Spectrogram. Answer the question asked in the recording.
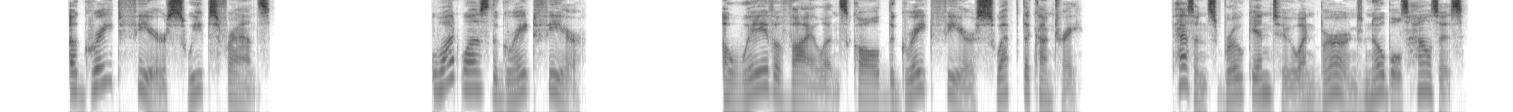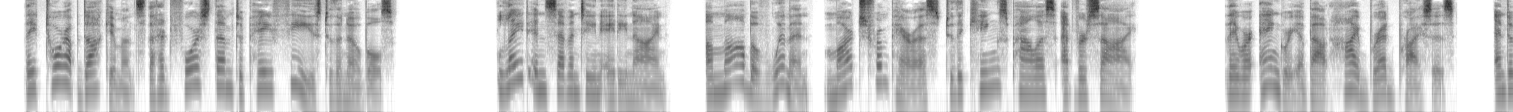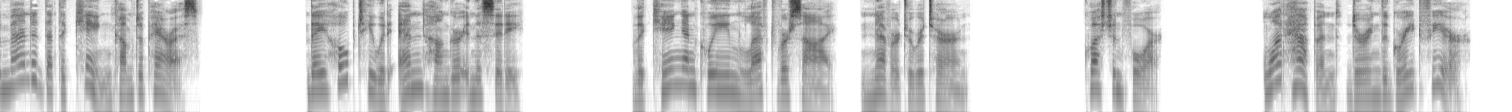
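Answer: Peasants broke into and burned nobles' houses and tore up the documents that made them pay fees to the nobles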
